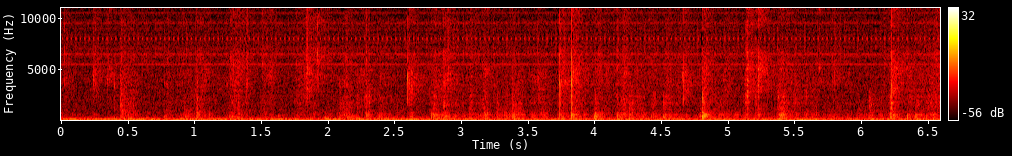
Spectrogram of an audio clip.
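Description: Kittens scampering and wrestling on a hard floor: irregular light patter and taps of small paws, over a steady low hum.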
